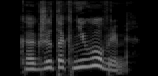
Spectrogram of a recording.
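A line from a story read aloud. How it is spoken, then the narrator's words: Snorting. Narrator (Russian): Я хмыкнула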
